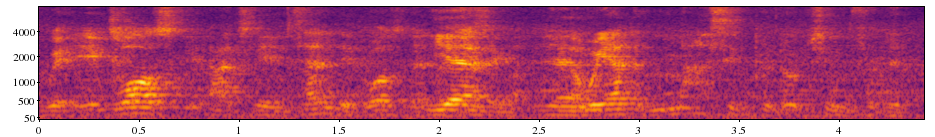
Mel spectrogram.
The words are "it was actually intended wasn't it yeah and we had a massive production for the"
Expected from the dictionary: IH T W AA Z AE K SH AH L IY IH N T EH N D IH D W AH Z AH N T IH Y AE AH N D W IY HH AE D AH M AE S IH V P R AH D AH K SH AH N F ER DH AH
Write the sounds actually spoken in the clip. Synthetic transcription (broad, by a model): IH T W AA Z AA K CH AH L IY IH N T EH N D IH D W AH Z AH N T IH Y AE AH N W IY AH D AH M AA S IH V P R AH D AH K SH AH N F ER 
